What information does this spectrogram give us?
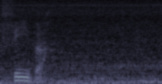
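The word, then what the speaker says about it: Phewa: um the main sort of shopping road and the lake um lake I think it's pronounced lake fever um but it's spelled p h e w a I think so um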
